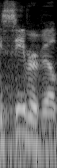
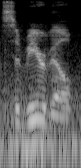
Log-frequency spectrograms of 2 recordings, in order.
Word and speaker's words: Sevierville: That whole area, Gatlinburg, Sevierville, and it looks like it would be Seaverville, but they don't pronounce it like that. They call it Sevierville. They pronounce it that way.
